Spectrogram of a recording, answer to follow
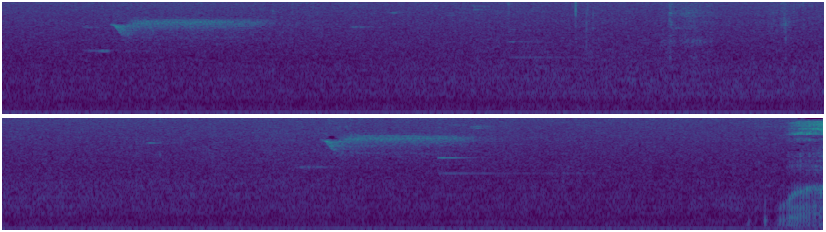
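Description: Steady low hiss and hum, with two brief high-pitched chirps about five seconds apart.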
